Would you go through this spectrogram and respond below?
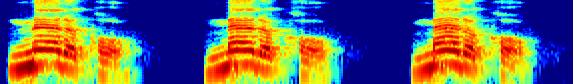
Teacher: me is the stressed syllable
